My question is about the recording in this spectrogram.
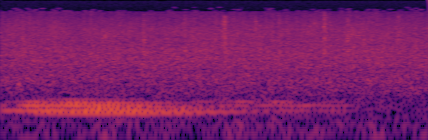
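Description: A low droning rumble that swells up at once, is loudest about a second in, and fades out over the next two and a half seconds: a dark ambient sound effect between narrated stories.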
